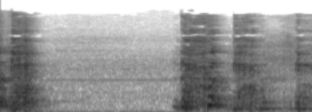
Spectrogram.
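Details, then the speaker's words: Demonstration of a productive wet cough in an ENT lecture on laryngitis: two cough bursts with a moist, rattling quality, bringing up phlegm and mucus, contrasted with a dry cough. "مخاط بيطلع مع ايه مع الكحه دي اسمها كحه ايه كحه ببلغم او كحه ايه برودكتف كاف او و ايه او ويت كاف"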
